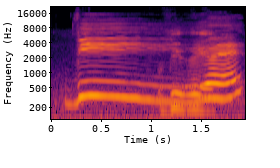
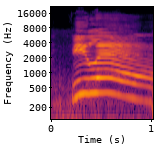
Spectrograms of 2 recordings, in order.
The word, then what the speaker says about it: vire: Virer. Say it. Vile. No, not virer. Virer. Vile. No, virer.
